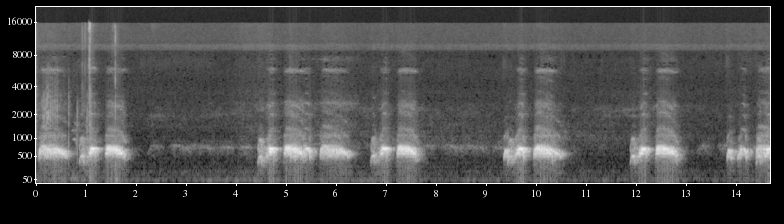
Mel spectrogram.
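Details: Spotted dove indoors repeating hoarse coo phrases every two to three seconds, short doubled notes leading into longer ones, with a sharp click near the start.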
